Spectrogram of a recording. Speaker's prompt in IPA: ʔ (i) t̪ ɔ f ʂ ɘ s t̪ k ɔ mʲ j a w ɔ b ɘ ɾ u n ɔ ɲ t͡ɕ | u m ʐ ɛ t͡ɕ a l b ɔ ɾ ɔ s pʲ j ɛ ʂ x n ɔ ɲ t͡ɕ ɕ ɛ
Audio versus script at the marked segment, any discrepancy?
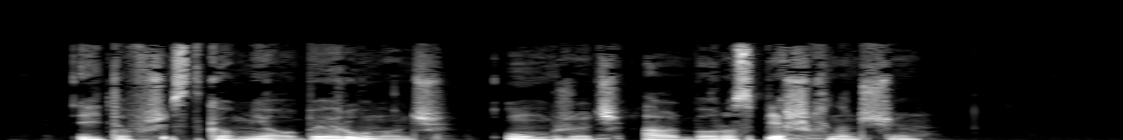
no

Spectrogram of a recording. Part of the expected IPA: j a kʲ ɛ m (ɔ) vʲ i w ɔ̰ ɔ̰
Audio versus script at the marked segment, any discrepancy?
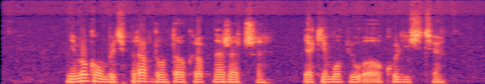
yes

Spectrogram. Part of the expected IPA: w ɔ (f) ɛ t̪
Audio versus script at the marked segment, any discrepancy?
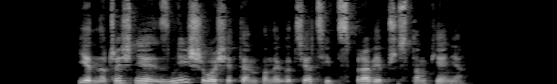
yes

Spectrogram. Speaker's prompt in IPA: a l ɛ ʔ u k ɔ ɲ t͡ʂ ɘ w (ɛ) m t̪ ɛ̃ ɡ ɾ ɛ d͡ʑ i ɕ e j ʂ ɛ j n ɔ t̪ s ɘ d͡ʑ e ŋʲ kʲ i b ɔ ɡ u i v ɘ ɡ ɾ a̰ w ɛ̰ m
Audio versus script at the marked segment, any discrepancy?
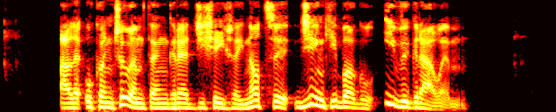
no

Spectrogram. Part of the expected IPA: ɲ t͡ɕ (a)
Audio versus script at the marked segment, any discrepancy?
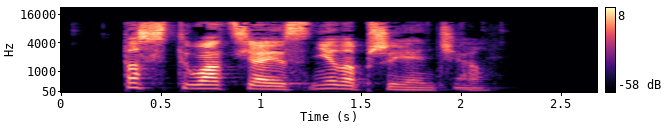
no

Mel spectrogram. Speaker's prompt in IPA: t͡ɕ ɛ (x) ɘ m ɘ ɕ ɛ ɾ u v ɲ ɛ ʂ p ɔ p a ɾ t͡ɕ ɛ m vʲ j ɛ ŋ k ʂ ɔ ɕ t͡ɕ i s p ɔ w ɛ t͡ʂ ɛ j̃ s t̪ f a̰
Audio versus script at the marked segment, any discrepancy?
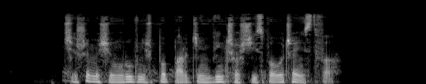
yes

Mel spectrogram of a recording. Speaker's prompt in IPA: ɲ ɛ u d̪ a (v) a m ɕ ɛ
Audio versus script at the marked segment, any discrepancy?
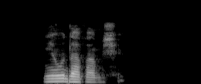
no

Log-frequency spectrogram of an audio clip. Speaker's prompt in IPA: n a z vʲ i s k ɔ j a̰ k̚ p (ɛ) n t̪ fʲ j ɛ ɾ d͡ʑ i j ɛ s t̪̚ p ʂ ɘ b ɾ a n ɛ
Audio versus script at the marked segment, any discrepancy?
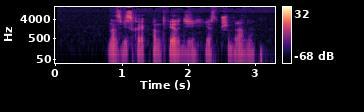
yes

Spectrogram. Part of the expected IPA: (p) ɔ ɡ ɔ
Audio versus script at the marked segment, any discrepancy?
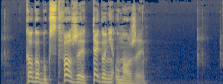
yes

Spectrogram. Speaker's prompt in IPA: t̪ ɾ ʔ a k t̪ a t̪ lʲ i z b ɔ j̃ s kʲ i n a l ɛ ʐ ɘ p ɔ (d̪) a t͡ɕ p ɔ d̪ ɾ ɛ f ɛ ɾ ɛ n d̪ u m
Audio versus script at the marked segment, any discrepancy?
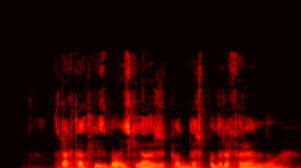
yes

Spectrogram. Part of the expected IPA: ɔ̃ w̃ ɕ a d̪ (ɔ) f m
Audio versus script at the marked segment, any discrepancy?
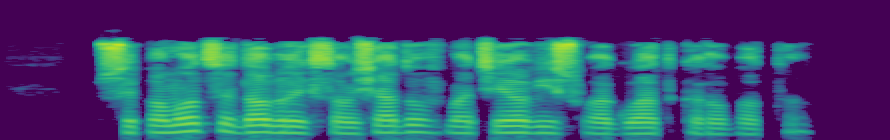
yes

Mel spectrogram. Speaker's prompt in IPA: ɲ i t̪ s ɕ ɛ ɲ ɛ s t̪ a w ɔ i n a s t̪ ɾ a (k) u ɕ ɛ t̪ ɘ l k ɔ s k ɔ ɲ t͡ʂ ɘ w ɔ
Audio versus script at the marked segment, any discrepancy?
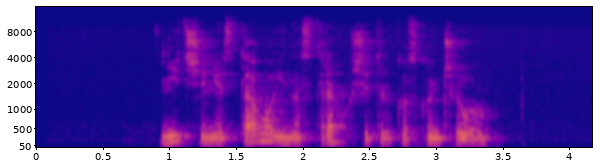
yes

